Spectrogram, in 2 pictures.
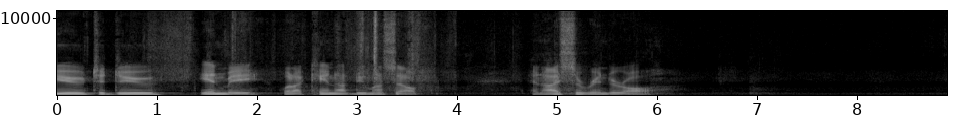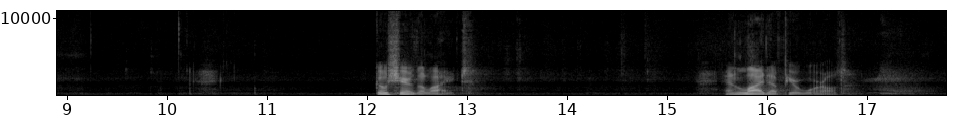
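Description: A middle-aged man speaks calmly into a microphone, with pauses, in a reverberant hall.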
